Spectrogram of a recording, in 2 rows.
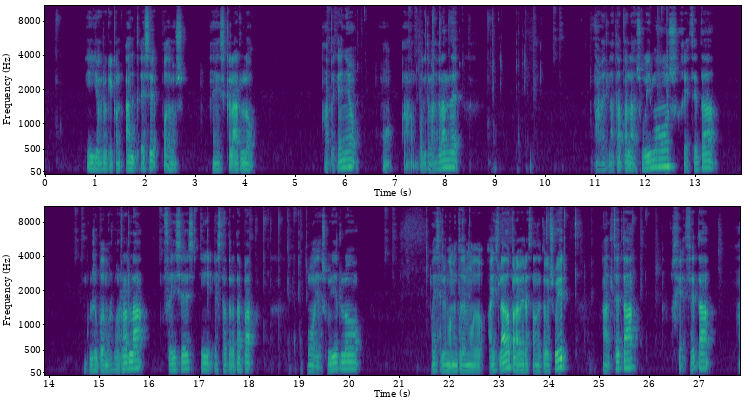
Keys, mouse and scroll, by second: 1.9 alt+s, 6.2 alt+s, 7.6 shift+middle click, 7.8 middle click, 8.1 alt+z, 8.4 middle click, 8.9 alt+z, 9.4 alt+z, 9.7 3, 10.1 click, 10.9 middle click, 11.9 alt+z, 12.2 g, 15.4 x, 16.9 click, 17.2 shift+middle click, 17.5 scroll down 1, 18.1 shift+middle click, 18.4 middle click, 18.7 g, 22.9 middle click, 24.2 KP_1, 24.8 alt+z, 25.4 shift+middle click, 25.7 g.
